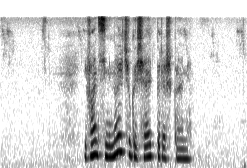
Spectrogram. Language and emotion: Russian, neutral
